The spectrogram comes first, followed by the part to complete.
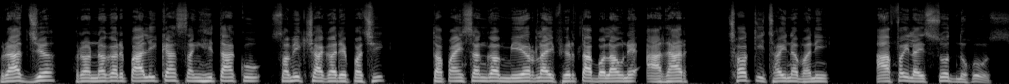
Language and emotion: Nepali, neutral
